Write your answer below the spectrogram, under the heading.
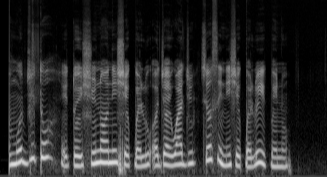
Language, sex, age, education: Yoruba, female, 15-29, secondary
